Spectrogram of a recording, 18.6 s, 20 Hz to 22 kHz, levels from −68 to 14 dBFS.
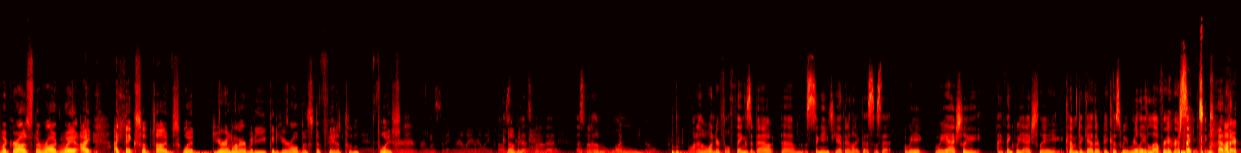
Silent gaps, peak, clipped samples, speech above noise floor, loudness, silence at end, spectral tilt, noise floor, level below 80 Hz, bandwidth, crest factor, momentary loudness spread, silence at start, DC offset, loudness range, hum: none; -2 dBFS; under 0.1%; 26 dB; -22 LUFS; 0 s; -5 dB/octave; -48 dBFS; -44 dBFS; 16 kHz; 22 dB; 17 LU; 0 s; under 0.1%; 12 LU; none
